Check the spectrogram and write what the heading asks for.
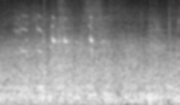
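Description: Steady outdoor background noise with a few short, high bird chirps in the first second or so.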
